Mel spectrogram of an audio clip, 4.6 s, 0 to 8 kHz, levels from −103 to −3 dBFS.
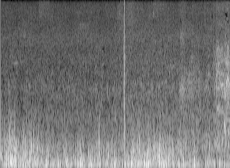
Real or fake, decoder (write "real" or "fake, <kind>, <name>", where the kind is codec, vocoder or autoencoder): real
